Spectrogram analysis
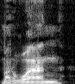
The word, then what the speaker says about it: Marwan: as Seljuk, pronounced Saljuk, Marwan, pronounced Marwan, etc.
